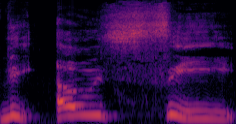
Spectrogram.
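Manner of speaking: angsty delivery. Reading out celebrity birthdays, saying a show's name: said with angst. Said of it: "I'm trying to say it with angst".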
